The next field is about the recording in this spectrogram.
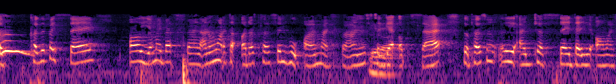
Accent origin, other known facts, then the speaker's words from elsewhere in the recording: New York, United States; now in Schenectady, United States; Cause my entire life I was raised in New York, and when I was like 3, we moved up here, and I was like, wait, where are we? Why am I here? And, I've always grown up in New York.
